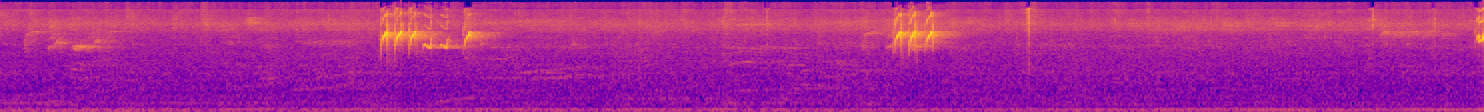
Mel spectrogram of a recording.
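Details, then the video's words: Wild cinereous tit (gelatik batu), recorded singing hard for use as a bird-trapping lure. High, thin note clusters come in bursts roughly every three seconds, with a low hum underneath. "Gelatik batu gacor suara asli liaran cocok buat pancingan pikat burung"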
